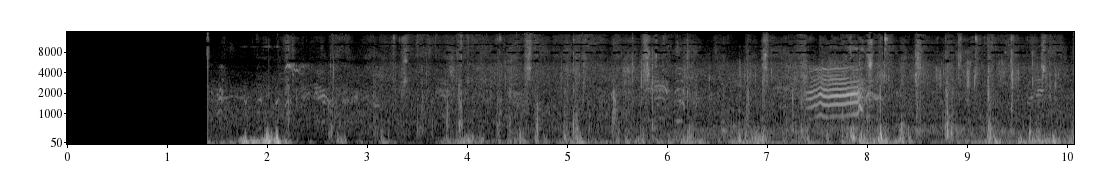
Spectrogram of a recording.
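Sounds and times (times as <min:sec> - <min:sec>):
thudding footsteps on trail: 0:02.1 - 0:10.0.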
